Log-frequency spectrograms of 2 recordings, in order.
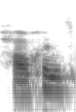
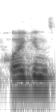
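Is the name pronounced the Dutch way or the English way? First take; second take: Dutch; English. First: The name is pronounced with Dutch sounds. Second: The name is pronounced with English sounds. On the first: "if you want to say it in Dutch" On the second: "in the English pronunciation"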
